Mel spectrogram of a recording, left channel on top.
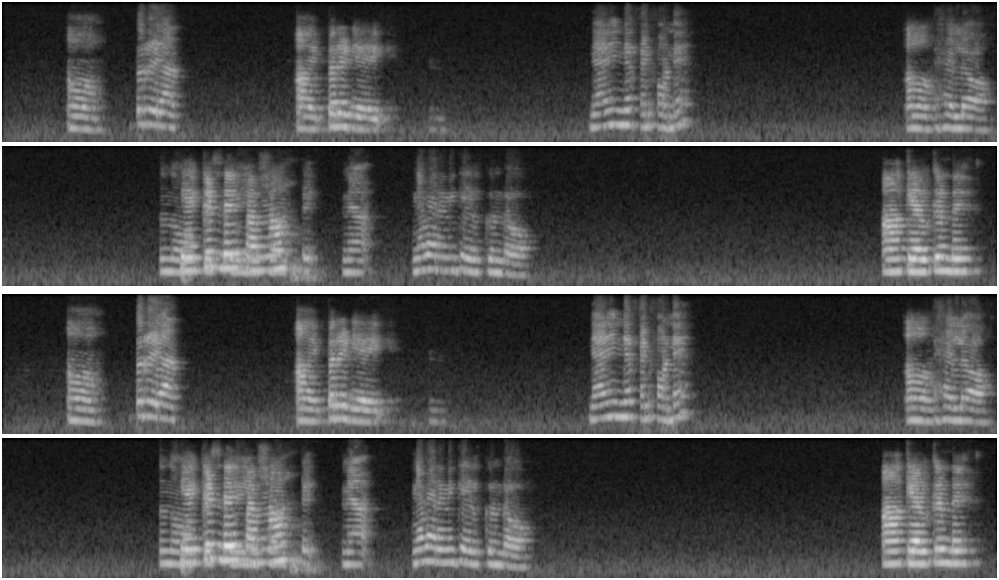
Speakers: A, on the right (about 20°); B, on the right (about 80°).
A: ആഹ്
B: ത്രയ <unintelligible>
A: ആഹ് ഇപ്പെ റെട്യായി ഉം.
B: ഞാന് ഇന്റെ ഫോണ്ട്.
A: ആഹ്.
B: ഹലോ.. നോക്കിയ
A: കേക്ക്ണ്ട്
B: സ്ക്രീൻഷോട്ട്
A: പറഞ്ഞോ
B: ഞാ ഞാൻ പറയണ കേൾക്കണ്ടോ
A: ആ കേൾക്കണ്ട്.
